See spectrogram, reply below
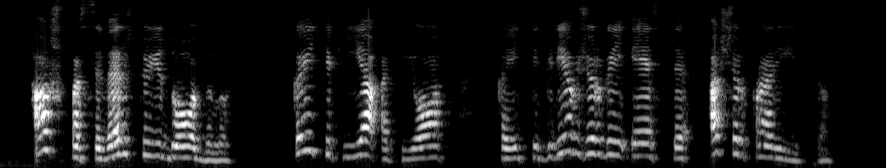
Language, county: Lithuanian, Kaunas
